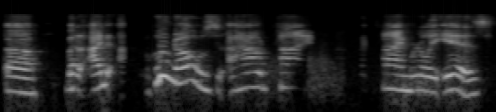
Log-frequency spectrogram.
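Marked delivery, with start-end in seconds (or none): none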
